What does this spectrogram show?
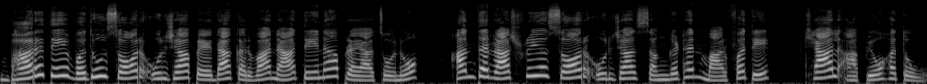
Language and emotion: Gujarati, neutral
